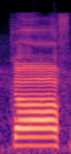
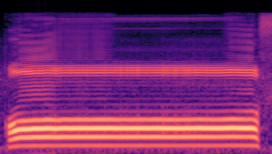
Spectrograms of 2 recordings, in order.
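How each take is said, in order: First: কাফ with a light k and open "aa"; light front k in কাফ; wrong thin kaf. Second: কফ as a loud, long "qawf"; thick q and held round vowel in কফ; correct thick qaf. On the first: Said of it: "কাফ না". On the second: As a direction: draw কফ out heavy from the back of the throat. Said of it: "মোটা উচ্চারণ হবে". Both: Shown as a demonstration.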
